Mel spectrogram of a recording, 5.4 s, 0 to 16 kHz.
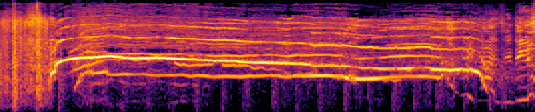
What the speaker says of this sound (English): you guys keep screaming until like 2 seconds after that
